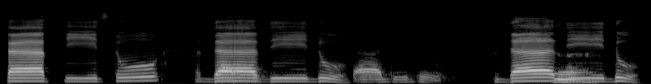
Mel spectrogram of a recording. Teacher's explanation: huruf ta dengan dal tempat keluarnya hujung lidah, bersentuhnya gigi depan. Okey, gigi depan atas.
